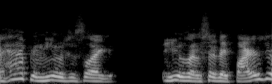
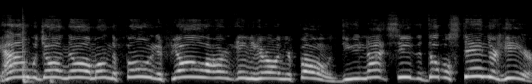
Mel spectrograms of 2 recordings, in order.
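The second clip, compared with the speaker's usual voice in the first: mock screaming, very high and shrill; 10 semitones higher, 4 dB louder than usual. Retelling arguing with a woman in a store about phones: retelling screaming. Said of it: "I'm screaming in the middle of the store".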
